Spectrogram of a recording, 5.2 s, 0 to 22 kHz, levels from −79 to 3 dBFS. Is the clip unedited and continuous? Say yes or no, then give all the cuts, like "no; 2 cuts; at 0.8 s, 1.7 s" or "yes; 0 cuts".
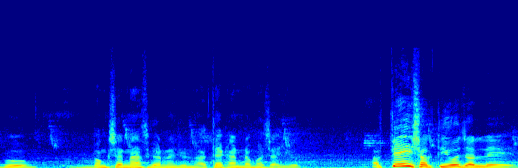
yes; 0 cuts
